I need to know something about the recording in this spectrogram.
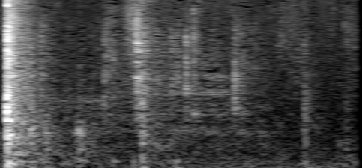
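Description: Footsteps of hard-soled shoes on a polished stone corridor floor: a sharp step at the start, the loudest, then a few lighter steps about a second apart.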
